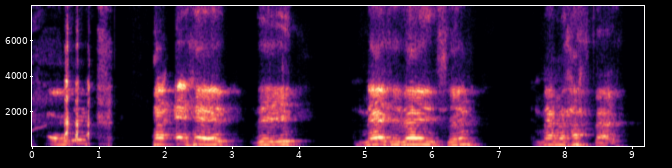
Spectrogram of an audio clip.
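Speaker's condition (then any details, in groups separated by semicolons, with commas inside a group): Dystonia; affects hands and speech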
